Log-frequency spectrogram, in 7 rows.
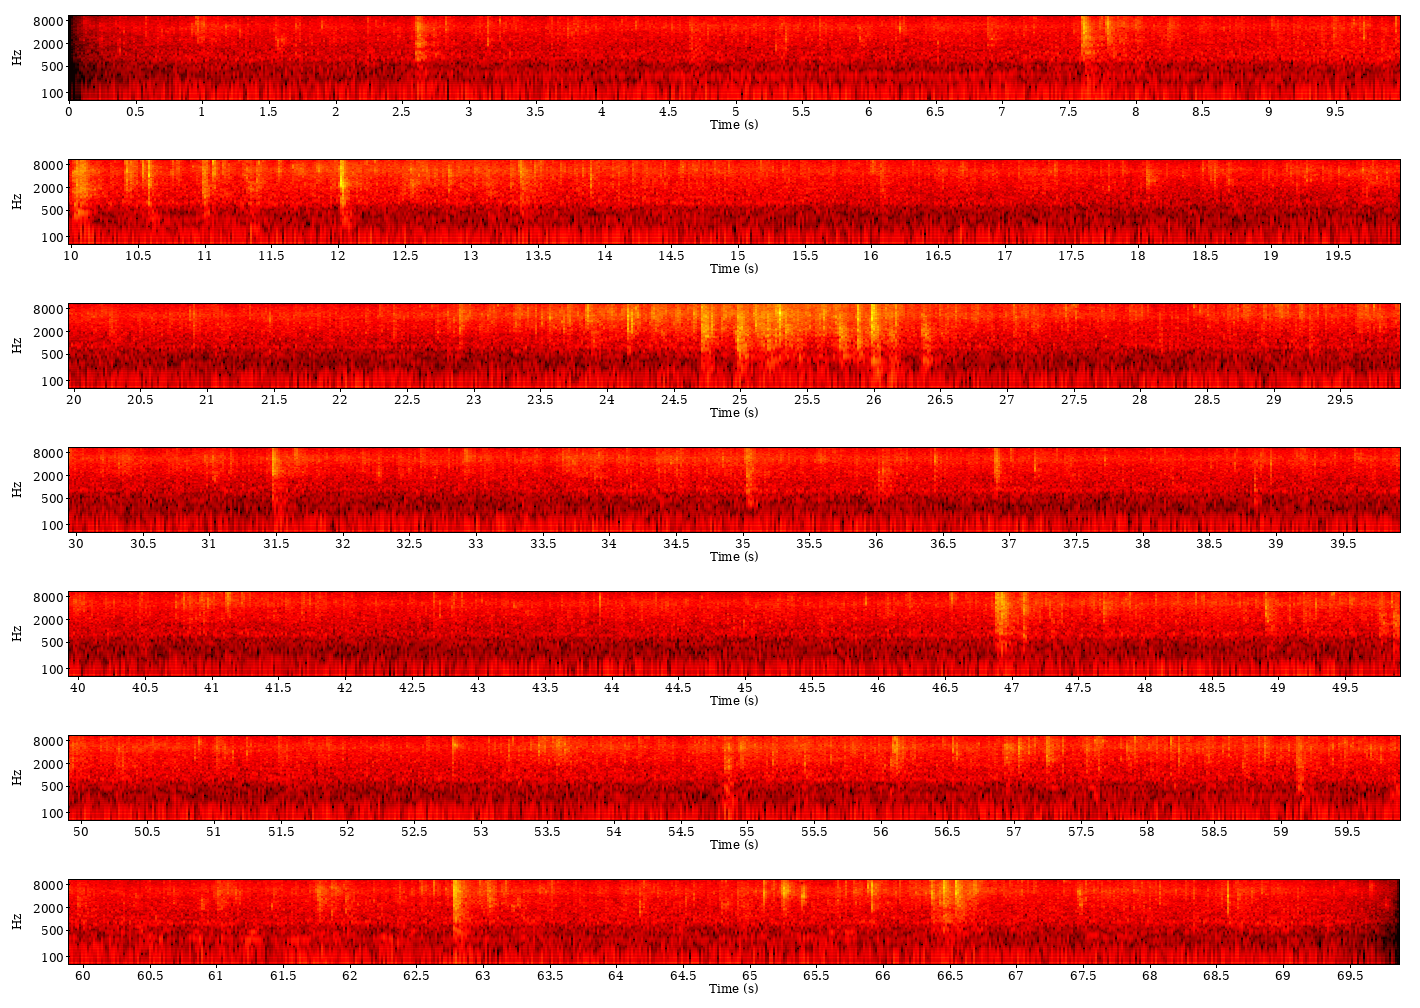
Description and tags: IceFallingFromTreeFebruary21st2015
Ice falling from trees...with a background of various birds including starlings, house finches and Cardinals.
Recording made with the Marantz PD661 with the Oade Brothers Pre-Amplifier modification. Microphones: Samson CO-2 matched stereo microphone.
At the very beginning you hear wind-chimes.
